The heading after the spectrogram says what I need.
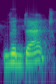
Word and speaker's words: Vedet: Vedet, will you state your name and spell it for us for the record? Sure, Vedet, and that is Vedet, V as in Victor, E-D-E-T, Coleman, hyphen Robinson.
